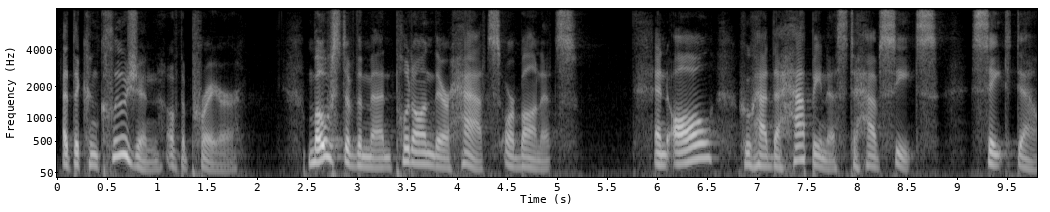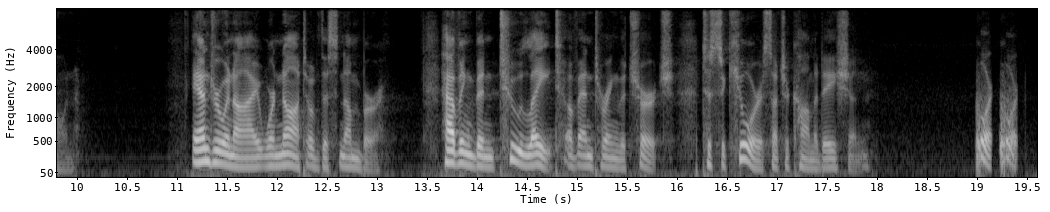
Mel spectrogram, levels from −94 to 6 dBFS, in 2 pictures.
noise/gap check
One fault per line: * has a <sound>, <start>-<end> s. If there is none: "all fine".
* has a laugh, 19.0-19.4 s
